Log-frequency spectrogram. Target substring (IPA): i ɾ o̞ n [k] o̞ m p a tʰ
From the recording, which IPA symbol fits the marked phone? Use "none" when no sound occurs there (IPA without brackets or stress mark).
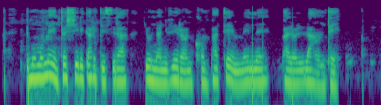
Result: kʰ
